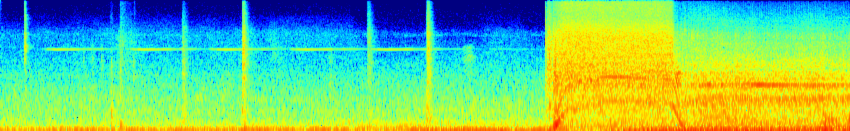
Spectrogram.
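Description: Transit bus diesel engine starting about seven seconds in: a loud burst of noise as it cranks and fires, the engine speed rising and then dropping back about a second and a half later, then settling into an idle with a steady high whine. Before the start there is a low steady hum with a few faint clicks and a thin steady high tone.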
